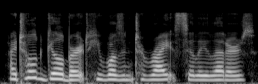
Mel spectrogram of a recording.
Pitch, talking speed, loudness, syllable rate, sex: 225 Hz, 210 wpm, -17 LUFS, 5.4 syllables/s, female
